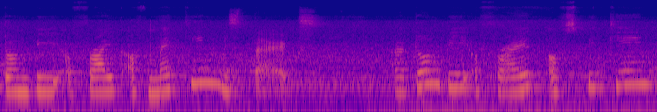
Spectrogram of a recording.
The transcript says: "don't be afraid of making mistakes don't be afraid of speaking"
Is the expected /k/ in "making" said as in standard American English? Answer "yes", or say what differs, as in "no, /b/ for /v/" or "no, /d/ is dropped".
yes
